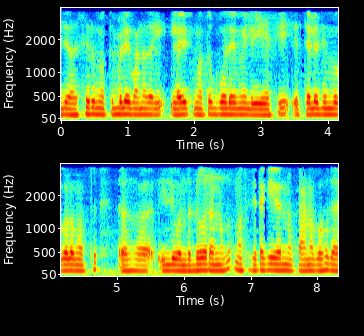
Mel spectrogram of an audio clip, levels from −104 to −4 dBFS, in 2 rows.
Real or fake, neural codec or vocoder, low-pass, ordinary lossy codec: fake; autoencoder, 48 kHz, 32 numbers a frame, DAC-VAE, trained on Japanese speech; 3.6 kHz; AAC, 16 kbps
